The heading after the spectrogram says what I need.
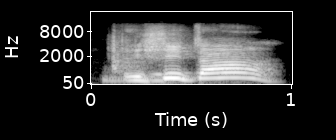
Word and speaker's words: Ishita: TA or THA? Sir, TA. वो तो spelling है, लेकिन बोलने में क्या बोलते हैं? ता या टा? Sir, Ta. ता.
